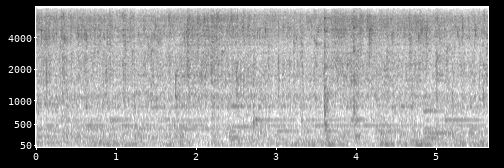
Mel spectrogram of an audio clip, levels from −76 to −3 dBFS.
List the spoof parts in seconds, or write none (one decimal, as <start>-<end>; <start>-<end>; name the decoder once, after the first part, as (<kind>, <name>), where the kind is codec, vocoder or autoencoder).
0.6-1.9 (vocoder, Vocos); 3.8-5.1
